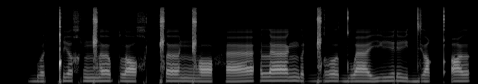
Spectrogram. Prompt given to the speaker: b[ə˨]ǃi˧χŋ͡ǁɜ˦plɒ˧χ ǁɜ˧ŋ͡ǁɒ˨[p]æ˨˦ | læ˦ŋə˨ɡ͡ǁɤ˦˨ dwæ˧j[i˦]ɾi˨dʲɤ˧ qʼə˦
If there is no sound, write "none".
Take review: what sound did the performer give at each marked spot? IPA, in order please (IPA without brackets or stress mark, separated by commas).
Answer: ə˨, h, i˦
